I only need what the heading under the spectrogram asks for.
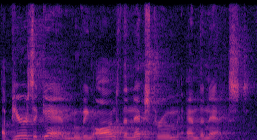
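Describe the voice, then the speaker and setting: A man's voice: mid-range voice, expressive, moderate pace, warm tone. A man narrating stage directions in a live screenplay reading. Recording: echoey hall, faint background noise.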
